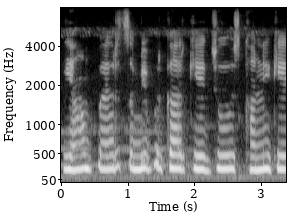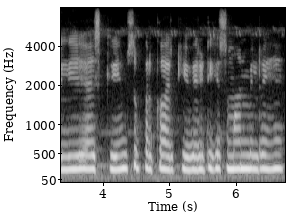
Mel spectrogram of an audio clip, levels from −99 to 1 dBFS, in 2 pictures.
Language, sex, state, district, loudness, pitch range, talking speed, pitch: Hindi, female, Rajasthan, Bikaner, -15 LUFS, 225-240 Hz, 170 wpm, 235 Hz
